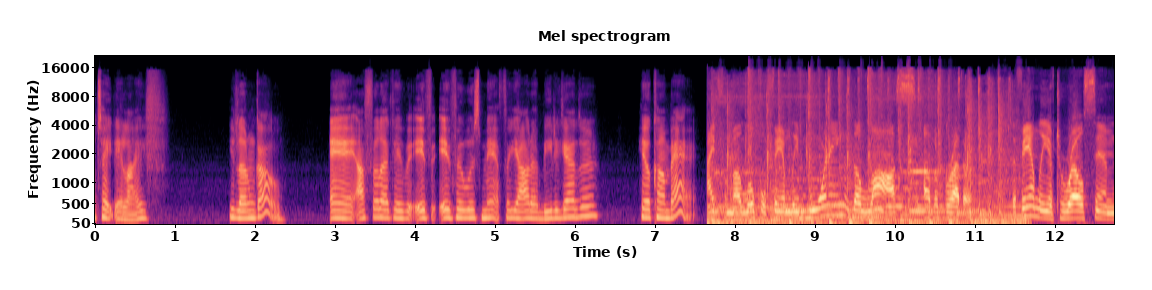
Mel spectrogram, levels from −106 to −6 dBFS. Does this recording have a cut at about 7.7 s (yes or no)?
yes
